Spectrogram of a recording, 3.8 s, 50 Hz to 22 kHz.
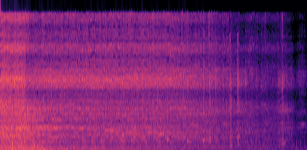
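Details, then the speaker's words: Holley 4412 carburetor rebuilt for flooding or over-fueling, 72 jets fitted, old gaskets reused: loud steady hiss over a rough, fading engine note; vacuum leak, likely at a reused carburetor gasket. "and I got a huge vacuum link so obviously I'm not going to I mean I tried to reuse some older caskets I had around here obviously this is just not going to work"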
